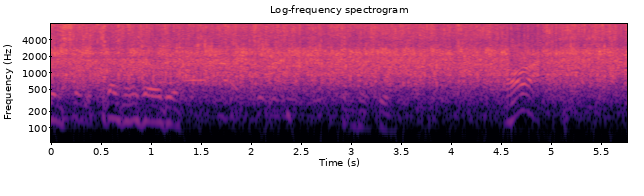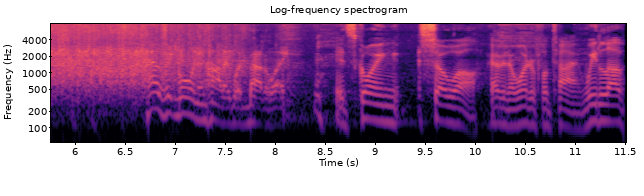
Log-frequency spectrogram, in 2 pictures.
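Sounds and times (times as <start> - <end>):
television talk show studio audience applauding a guest: 0.0 - 8.2
speech: 0.8 - 1.5, 6.8 - 11.5.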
